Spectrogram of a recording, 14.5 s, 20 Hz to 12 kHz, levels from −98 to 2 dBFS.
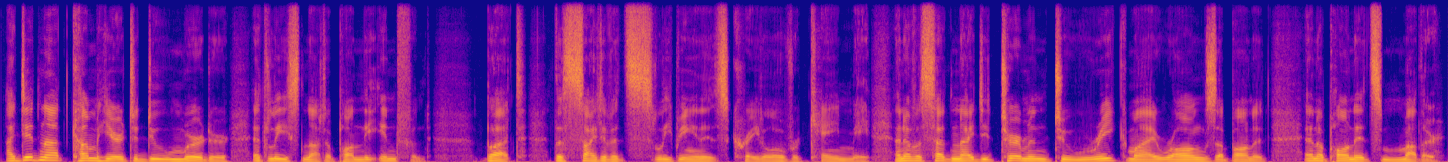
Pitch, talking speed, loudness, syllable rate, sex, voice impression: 125 Hz, 170 wpm, -20 LUFS, 4.5 syllables/s, male, masculine, slightly old, powerful, muffled, sincere, mature, friendly, reassuring, wild, kind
